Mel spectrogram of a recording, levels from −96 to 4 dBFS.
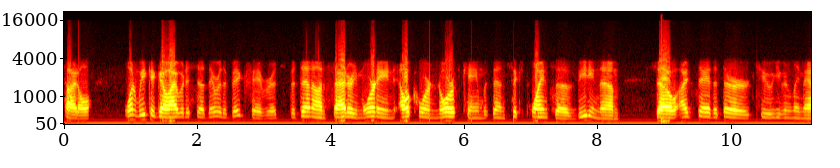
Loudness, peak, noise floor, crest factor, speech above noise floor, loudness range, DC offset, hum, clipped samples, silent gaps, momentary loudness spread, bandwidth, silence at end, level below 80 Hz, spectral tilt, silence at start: -18 LUFS; -6 dBFS; -45 dBFS; 14 dB; 26 dB; 3 LU; under 0.1%; none; under 0.1%; none; 17 LU; 12.5 kHz; 0 s; -46 dBFS; -5 dB/octave; 0 s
